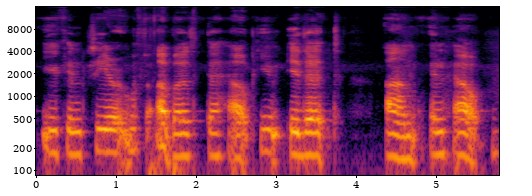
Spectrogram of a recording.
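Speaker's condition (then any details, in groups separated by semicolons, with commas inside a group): Cerebral palsy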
